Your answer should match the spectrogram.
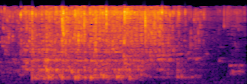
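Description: Toilet being flushed with its water supply shut off, to empty the tank: water rushes and swirls down the bowl, starting about a quarter second in and fading near the end.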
